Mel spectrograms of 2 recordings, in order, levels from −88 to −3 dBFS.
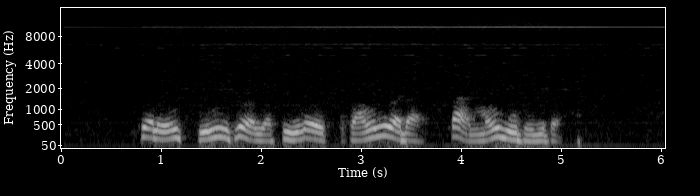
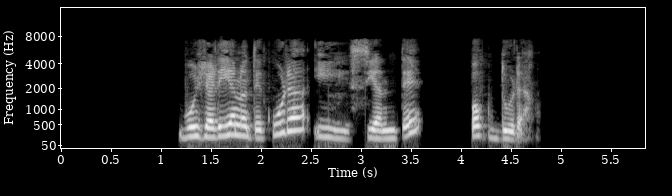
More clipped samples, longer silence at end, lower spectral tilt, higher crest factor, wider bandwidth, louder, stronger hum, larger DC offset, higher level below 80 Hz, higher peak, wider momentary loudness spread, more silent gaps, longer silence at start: neither; second, 0.85 s vs 1.15 s; first, -9 dB/octave vs -5 dB/octave; about the same, 14 dB vs 18 dB; first, 11.5 kHz vs 7.8 kHz; second, -37 LUFS vs -18 LUFS; neither; neither; second, -70 dBFS vs -64 dBFS; second, -24 dBFS vs -2 dBFS; about the same, 8 LU vs 10 LU; second, none vs 3.63-4.10 s; second, 0.8 s vs 1.2 s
